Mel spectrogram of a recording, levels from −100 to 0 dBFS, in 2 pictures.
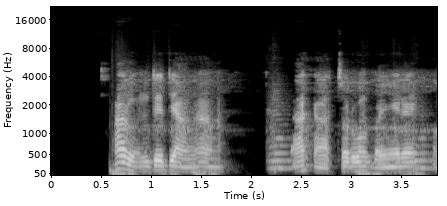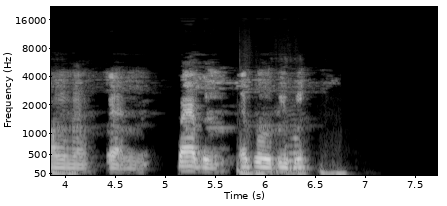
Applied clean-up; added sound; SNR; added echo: neural mask model RNNoise.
